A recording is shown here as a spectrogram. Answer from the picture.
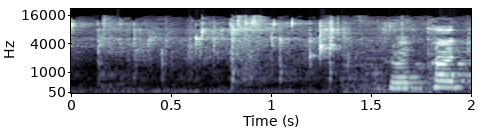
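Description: Raw peanuts sizzling in hot oil in a wok as they begin to deep-fry, with a few sharp pops in the middle.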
